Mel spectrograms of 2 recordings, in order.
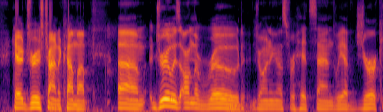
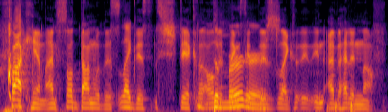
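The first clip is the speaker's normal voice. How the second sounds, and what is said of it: Put-on Russian accent. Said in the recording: “why is your Russian accent so good? ... I thought that was a bad one. I phoned that one in.”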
